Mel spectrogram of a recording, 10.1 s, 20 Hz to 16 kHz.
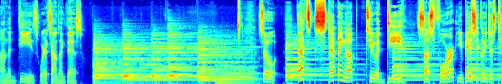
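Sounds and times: digital piano chords: 1.8s - 10.0s.

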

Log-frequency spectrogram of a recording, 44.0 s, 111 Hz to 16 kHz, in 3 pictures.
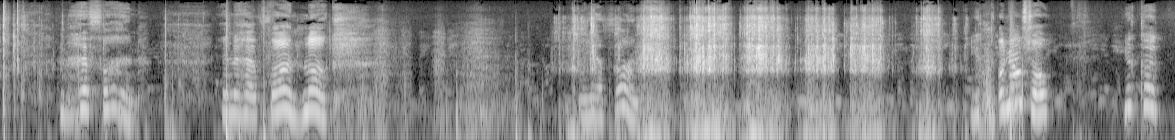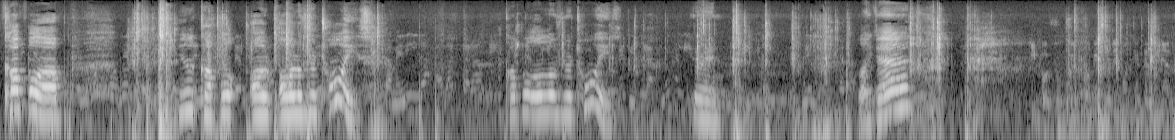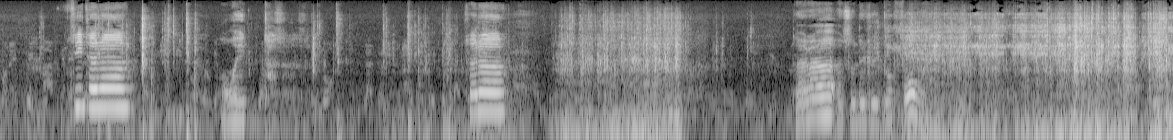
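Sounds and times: plastic toy cars clicking: 0.0s - 1.4s, 6.5s - 13.0s, 16.3s - 19.6s, 21.0s - 27.2s, 27.9s - 38.8s, 40.0s - 44.0s.

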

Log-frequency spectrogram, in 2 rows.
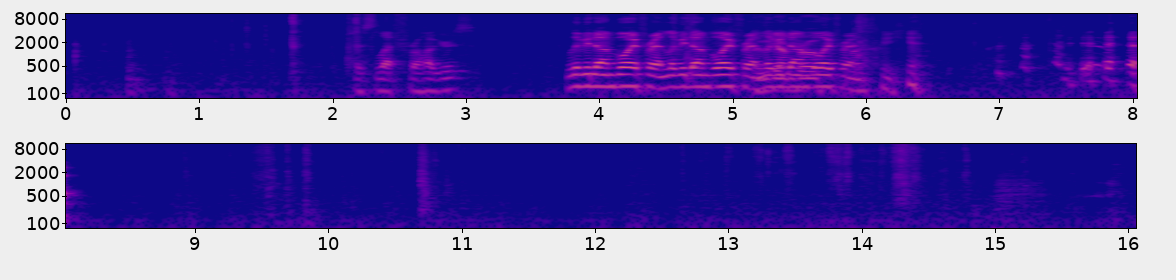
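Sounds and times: cards rustling: 0.7s - 2.4s, 3.3s - 7.6s, 8.4s - 11.7s, 12.6s - 15.6s
wrapper tearing and crinkling: 1.1s - 2.3s, 5.9s - 7.5s, 8.4s - 11.8s, 12.6s - 15.6s.

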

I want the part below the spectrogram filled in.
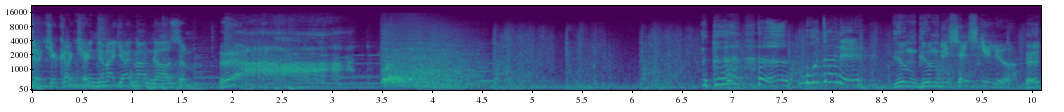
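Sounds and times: background music: 0.0s - 10.0s
cartoon dinosaur wavering vocal: 1.9s - 3.3s
loud thud: 3.6s - 6.7s.

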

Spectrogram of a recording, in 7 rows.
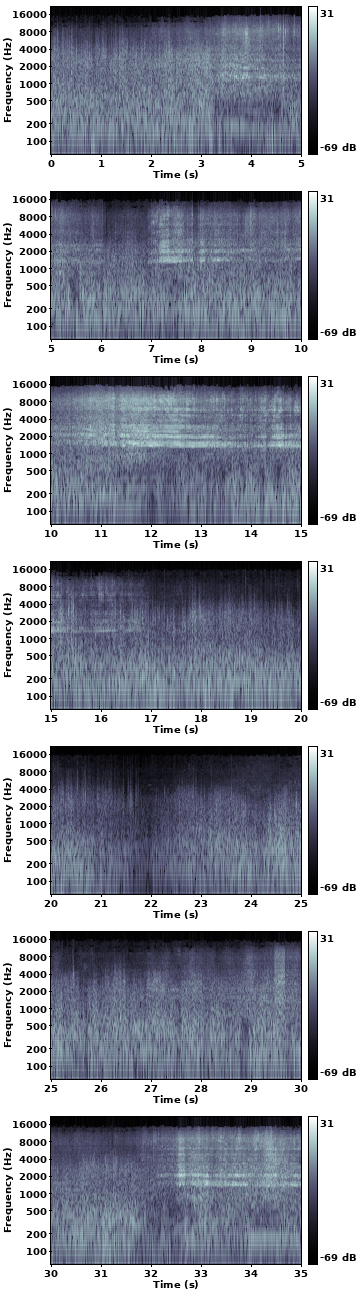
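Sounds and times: car engine revving: 0.0s - 18.6s, 25.1s - 35.0s
wind on microphone: 0.0s - 35.0s.

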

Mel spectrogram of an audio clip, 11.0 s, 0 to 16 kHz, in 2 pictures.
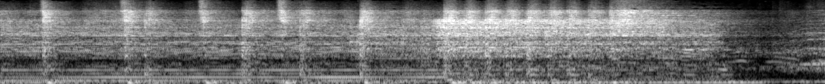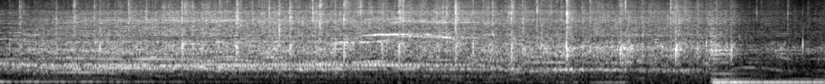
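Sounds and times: hard rock band playing: 0.0s - 5.2s
crowd cheering and whistling: 4.7s - 10.8s.

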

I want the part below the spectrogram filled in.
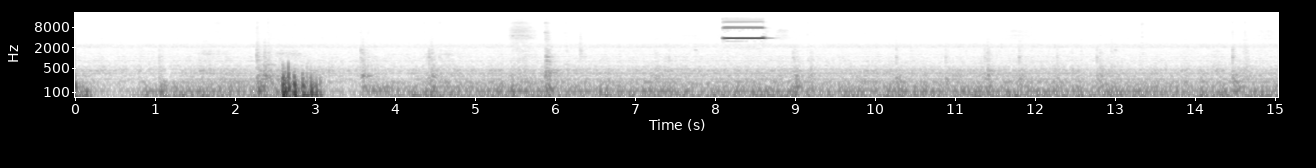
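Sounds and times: short high beep: 8.1s - 8.8s.

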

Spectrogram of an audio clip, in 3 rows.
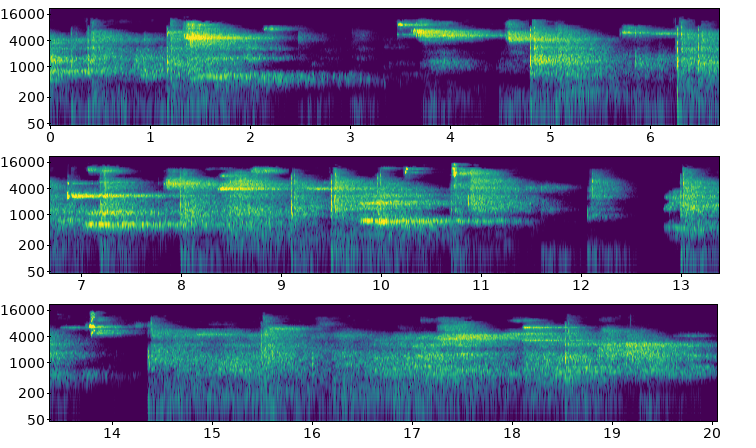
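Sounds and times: people's voices: 0.0s - 3.2s, 6.8s - 11.3s, 14.8s - 20.0s.

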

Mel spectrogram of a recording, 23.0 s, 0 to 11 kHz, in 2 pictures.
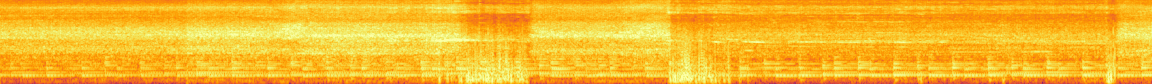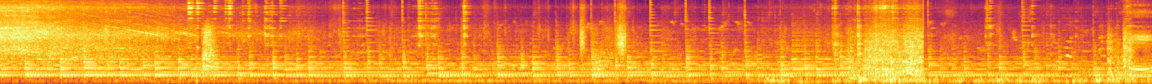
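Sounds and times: angle grinder cutting steel: 0.0s - 16.3s
background music: 0.0s - 23.0s.

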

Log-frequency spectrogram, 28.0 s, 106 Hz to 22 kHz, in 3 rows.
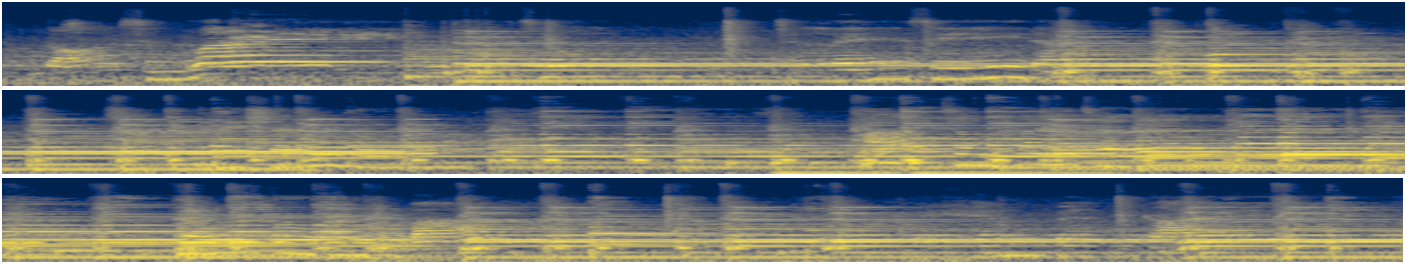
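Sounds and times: acoustic guitars strumming chords: 0.0s - 28.0s.

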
